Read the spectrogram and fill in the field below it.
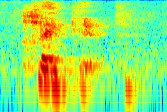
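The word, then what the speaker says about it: Tlingit: Coast Indians called it kinket I I always thought it was TL but it's even though it's spelled TL a CLA it's it's a KL and that's what I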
